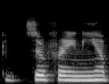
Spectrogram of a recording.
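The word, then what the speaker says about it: schizophrenia: अब यह है एक वर्ड जिसे जो है वो हम प्रोनाउंस ऐसे करते हैं कि kids free a new okay अ किड्सोफ्रेनिया किज्जोफ्रेनिया पढ़ते हैं इसको हम लोग।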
